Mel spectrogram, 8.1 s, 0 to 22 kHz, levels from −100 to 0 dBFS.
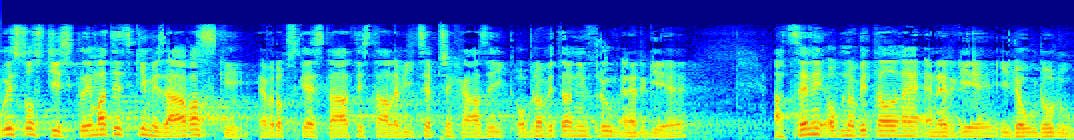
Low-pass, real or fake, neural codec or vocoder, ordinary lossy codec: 10.8 kHz; real; none; AAC, 32 kbps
